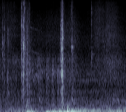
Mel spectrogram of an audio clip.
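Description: An ordinary car started with a normal key, a short crank at the start that quickly settles into a steady low engine hum, close by and alone, with no talk.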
